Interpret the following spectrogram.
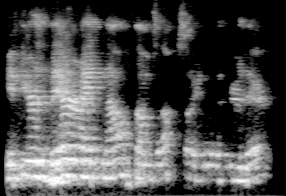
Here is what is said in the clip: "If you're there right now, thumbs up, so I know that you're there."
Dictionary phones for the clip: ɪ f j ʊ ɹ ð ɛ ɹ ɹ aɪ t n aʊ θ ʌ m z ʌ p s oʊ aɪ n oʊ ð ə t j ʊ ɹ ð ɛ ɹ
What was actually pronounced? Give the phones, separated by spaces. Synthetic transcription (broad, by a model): ɪ f j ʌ ɹ ð ɛ ɹ ɹ aɪ t n aʊ θ ʌ m z ʌ p s oʊ aɪ n oʊ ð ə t j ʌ ɹ ð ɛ ɹ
